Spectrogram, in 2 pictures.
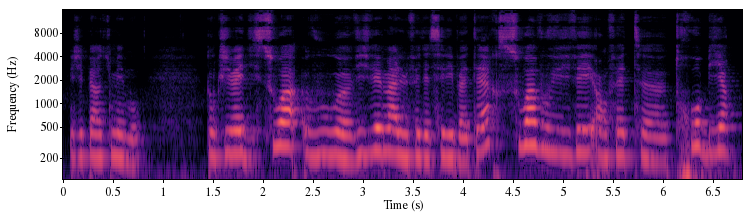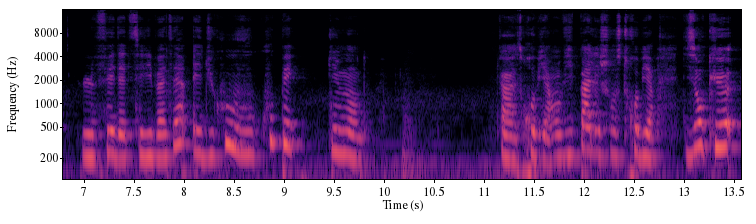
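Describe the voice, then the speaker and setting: A woman's voice: medium pitch, a little mellow. A woman giving a casual tarot reading to her viewers, hesitant, with many fillers and restarts. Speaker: tarot card reader.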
